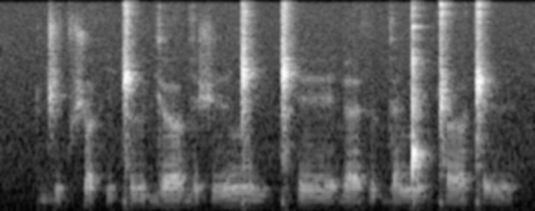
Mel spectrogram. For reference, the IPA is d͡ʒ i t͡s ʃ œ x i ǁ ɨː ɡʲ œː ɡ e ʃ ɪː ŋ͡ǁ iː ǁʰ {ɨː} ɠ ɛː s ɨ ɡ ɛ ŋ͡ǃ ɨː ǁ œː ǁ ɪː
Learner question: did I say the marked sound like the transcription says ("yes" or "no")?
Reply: no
